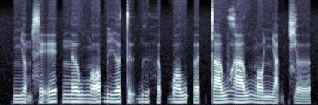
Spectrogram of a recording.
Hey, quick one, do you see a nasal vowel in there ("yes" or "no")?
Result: no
